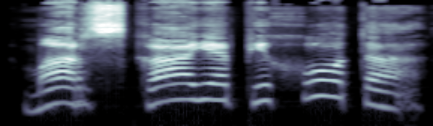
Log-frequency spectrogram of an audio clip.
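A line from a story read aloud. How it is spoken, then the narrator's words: Drawled, strange intonation. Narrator (Russian): протянул Гарайло с непонятной интонацией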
